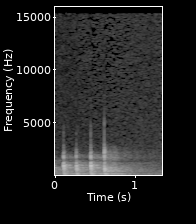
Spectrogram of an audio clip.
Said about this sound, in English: Mopping your head, you know, with your handkerchief or whatever, it's hot, you're sweating, you're wanting this repairman to fix the air conditioner, and all of a sudden you hear a knock at the door.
